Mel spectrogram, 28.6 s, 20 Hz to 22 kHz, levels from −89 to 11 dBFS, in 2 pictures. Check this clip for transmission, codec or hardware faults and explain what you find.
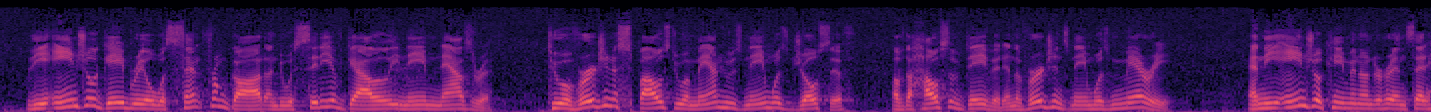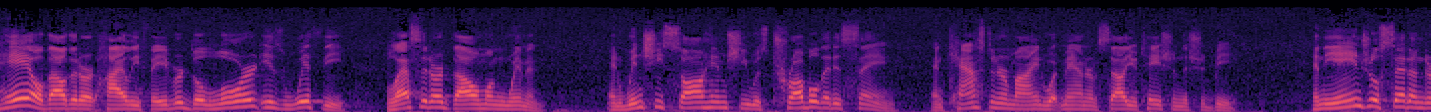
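Nothing turned up here worth flagging; the audio holds together with no transmission, codec or hardware trouble to report.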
